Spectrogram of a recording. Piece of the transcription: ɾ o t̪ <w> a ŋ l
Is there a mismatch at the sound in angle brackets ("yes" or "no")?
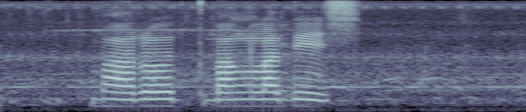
yes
